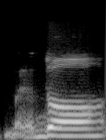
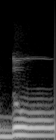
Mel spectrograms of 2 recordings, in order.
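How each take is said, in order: First: The consonant is followed by an a vowel. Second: The consonant is followed by a u vowel. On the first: "pada teks saya nampak macam ni" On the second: "dia boleh baca du, du, du pun boleh"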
